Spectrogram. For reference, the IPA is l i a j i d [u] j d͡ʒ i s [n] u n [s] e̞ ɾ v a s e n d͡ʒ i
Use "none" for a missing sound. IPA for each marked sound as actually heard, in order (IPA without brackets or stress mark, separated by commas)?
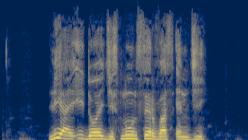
o, n, s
